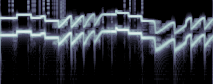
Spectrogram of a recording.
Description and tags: A whistle that quickly changes pitch; to the human ear it can be similar to a bird chirp, but birds are not likely to be fooled. Totally synthetic, created in Cool Edit Pro. This one is double length, with an initial sound repeated, but with different second-or-third generation pitch shifting applied for a more interesting twist. Could be a power-up sound, a level-up sound, or whatever, in a video game. Still somewhat birdlike but with a more bell-like feel than some of the others, plus burbles.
